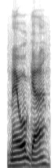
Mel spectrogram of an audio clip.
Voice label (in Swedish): "maga", skånska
